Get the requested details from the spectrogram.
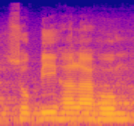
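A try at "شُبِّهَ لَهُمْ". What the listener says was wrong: Pelan-pelan, baknya ditasjid, ditekan. Bukan ditekan, ditahan. Syubbiha lahum.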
